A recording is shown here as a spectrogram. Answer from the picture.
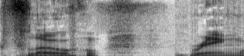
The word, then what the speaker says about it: Floe Riing: And of course, again, the thermal take flow ring, which is spelled F-L-O-E. R-I-I-N-G. – It's ring. Not a typo.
